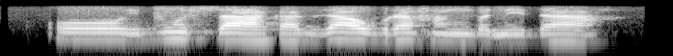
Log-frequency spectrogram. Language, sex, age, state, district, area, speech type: Manipuri, female, 60+, Manipur, Kangpokpi, urban, conversation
